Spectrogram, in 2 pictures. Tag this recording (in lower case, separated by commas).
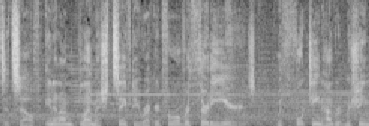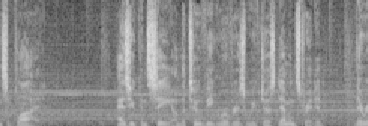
speech, music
